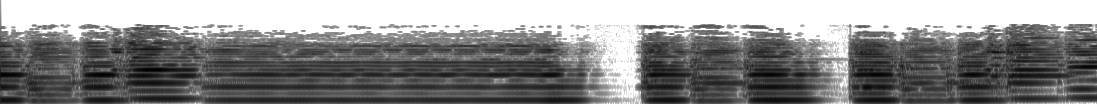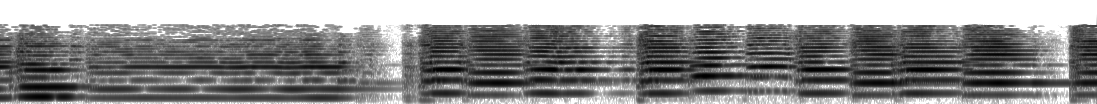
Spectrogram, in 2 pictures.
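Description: Solo viola playing a bowed melody: a long held low note and short detached notes, with brief breaks about three and four seconds in, then quicker, higher notes over the last couple of seconds.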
